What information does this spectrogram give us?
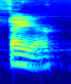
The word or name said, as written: Thayer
